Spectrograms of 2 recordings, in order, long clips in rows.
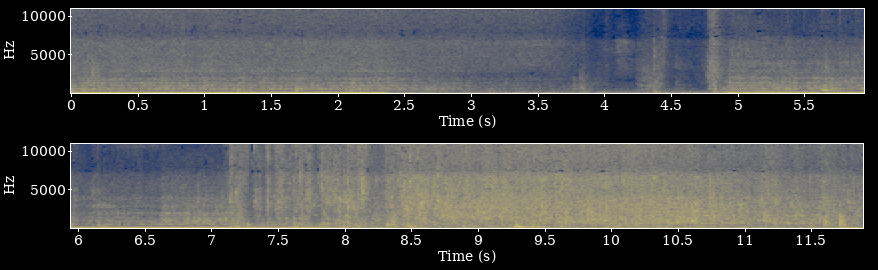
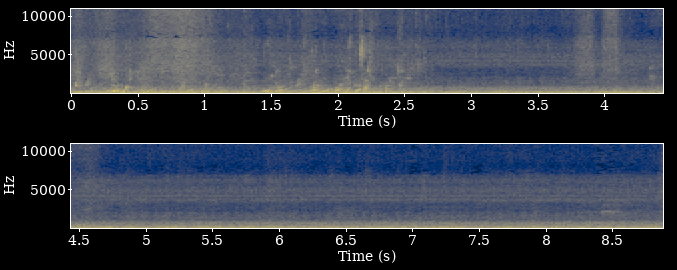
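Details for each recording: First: Small pump purging the loop lines on a new Rheem combo boiler install, with a spin-down filter fitted. A low hum over running water cuts out and restarts every few seconds: short cycling, likely from air trapped in the line. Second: Small sump pump purging air and old dark fluid through about 300 ft of line on a new Rheem boiler install, on a non-GFCI outlet after the GFCI tripped. Steady low motor drone with early water splashing, then an even hum: running normally under load.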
